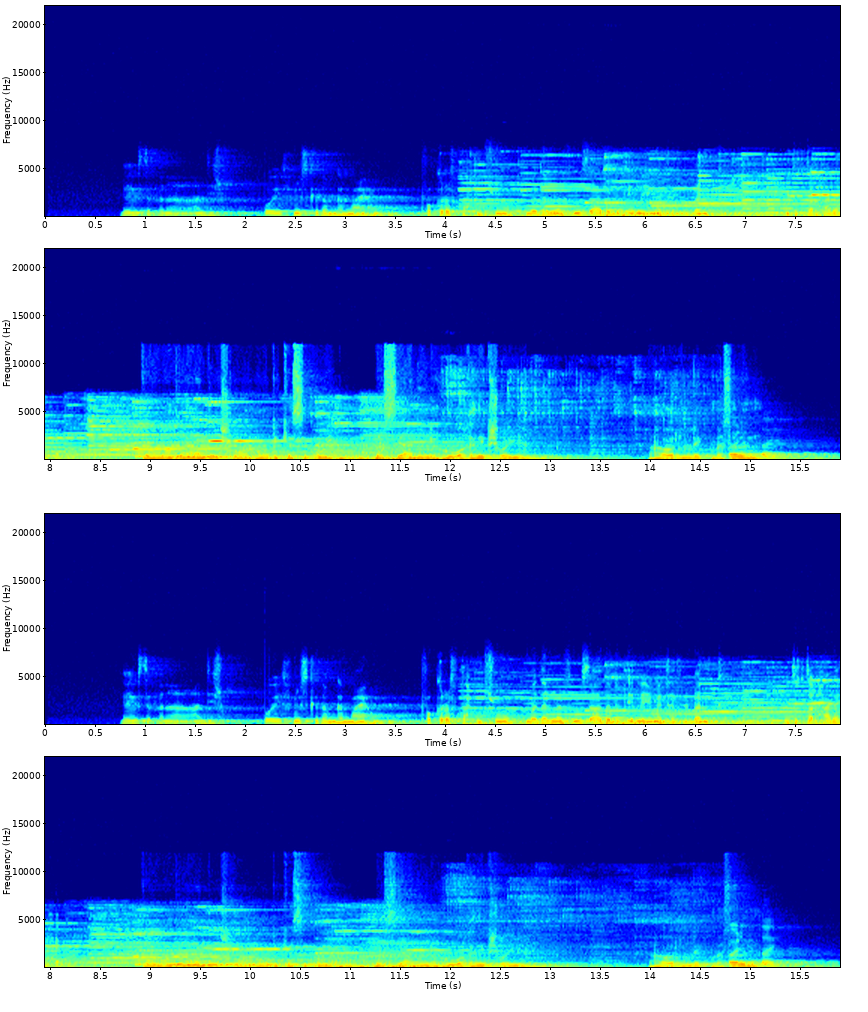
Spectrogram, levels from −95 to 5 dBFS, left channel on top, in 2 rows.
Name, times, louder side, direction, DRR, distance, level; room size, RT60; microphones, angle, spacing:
voice 1, 0.8-1.8 2.2-3.4 3.9-6.7 7.4-8.1 14.8-15.3, right 1 dB, 35° right, 7 dB, 0.8 m, -31 dB
sound 1, 4.1-14.4, left 1 dB, 85° left, 2.7 m, -33 dB
voice 2, 8.9-10.9 11.2-12.8 14.0-15.1, left 2 dB, 35° left, 10 dB, 0.4 m, -28 dB
19.5 x 7.1 x 8.1 m, 2.7 s
head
